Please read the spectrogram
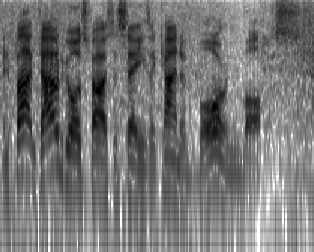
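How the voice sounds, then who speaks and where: Over music in the background, a man with a fairly high pitch talks at a very fast pace. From northern England, Wigan, Greater Manchester. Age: 20s. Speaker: video game streamer. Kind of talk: casual live-stream commentary. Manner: animated.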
